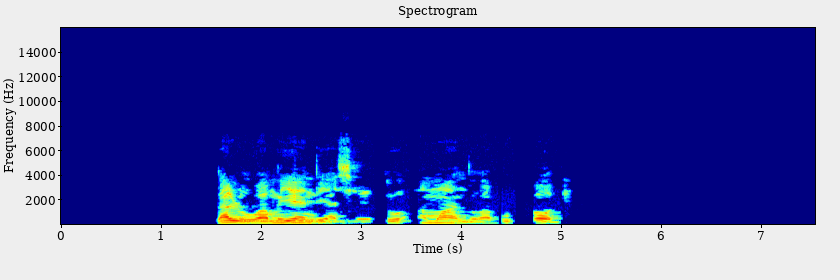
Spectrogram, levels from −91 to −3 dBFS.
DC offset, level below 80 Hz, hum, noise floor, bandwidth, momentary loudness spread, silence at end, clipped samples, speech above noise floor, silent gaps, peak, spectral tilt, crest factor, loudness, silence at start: under 0.1%; -72 dBFS; none; under -90 dBFS; 7.2 kHz; 12 LU; 2.5 s; under 0.1%; over 66 dB; 3.15-3.19 s; -6 dBFS; -7.5 dB/octave; 20 dB; -25 LUFS; 1.55 s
